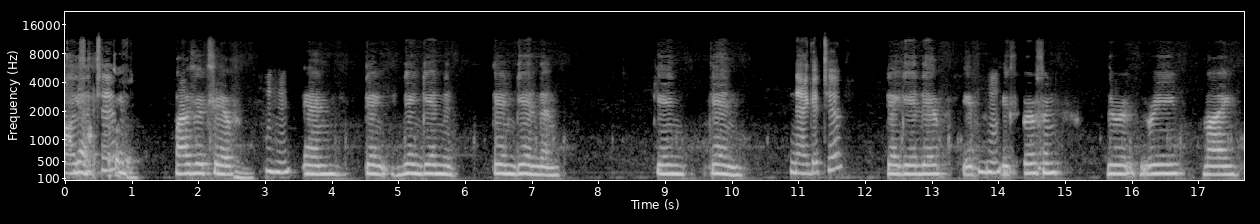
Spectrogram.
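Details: Member of a community group for people with aphasia and other acquired neurogenic communication disorders after stroke or traumatic brain injury; specific diagnosis not stated; aphasia.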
